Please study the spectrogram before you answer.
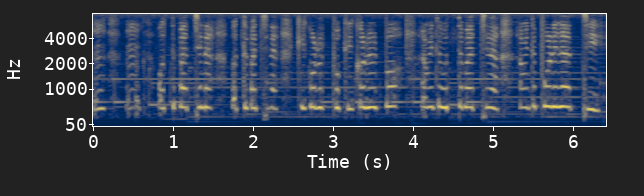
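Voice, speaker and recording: A woman voicing a mischievous little child in a storybook doll story, calling out in a high, whiny way. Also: monotone, quick pace, darkish tone, soft background music. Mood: playful. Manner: high childish whining calls.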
